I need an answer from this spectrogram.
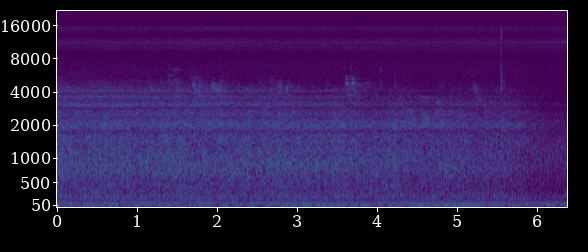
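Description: Train running through the station, a steady rumble with a faint steady whine above it, fading away near the end as it moves off.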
